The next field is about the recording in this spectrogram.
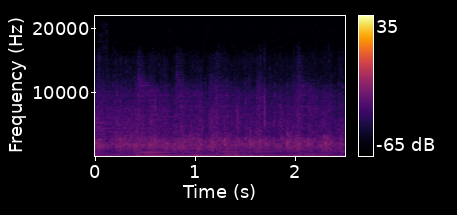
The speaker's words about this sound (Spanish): Dale otro fuerte aplauso a Dios. Amén.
